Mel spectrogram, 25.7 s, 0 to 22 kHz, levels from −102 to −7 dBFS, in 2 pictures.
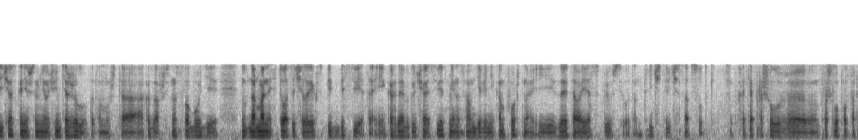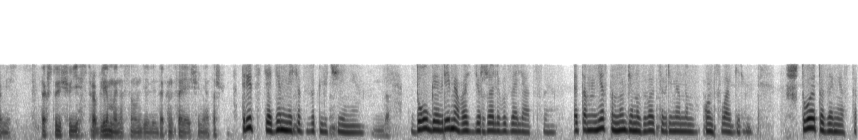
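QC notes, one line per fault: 3.62–3.64 s and 7.66–7.68 s: sound dropped by the voice detector. About 10 ms of sound gives way to steady noise for 20 ms, likely because the detector mistook it for background.
10.76–10.90 s, 13.12–13.36 s, 21.32–21.48 s, 24.48–24.66 s: comfort noise in place of the background. Transmission paused, likely through discontinuous transmission. Featureless synthetic noise replaces the real background, about 4 to 6 dB quieter, for 140 to 240 ms.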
